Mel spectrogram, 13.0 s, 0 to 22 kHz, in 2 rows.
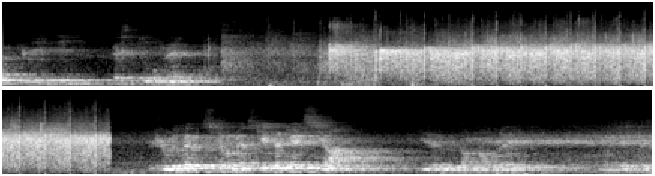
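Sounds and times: audience applauding: 2.2 - 7.6.

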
